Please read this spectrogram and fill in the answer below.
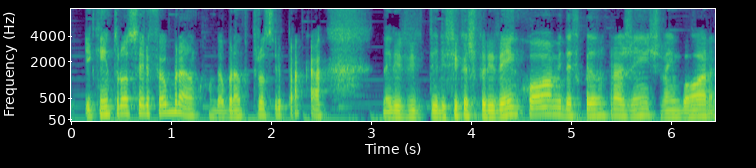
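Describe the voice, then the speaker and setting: With music in the background, a man speaks at a very fast pace. His medium-pitched voice has lively intonation. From São Paulo state coast, Brazil. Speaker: journalist and podcaster. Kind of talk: casual interview chat. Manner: halting, many repetitions.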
